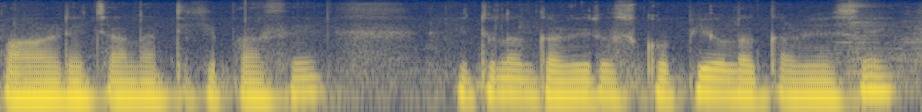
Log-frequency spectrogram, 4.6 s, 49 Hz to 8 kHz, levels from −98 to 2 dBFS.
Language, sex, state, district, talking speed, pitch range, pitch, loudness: Nagamese, male, Nagaland, Kohima, 170 wpm, 95-110 Hz, 105 Hz, -15 LUFS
